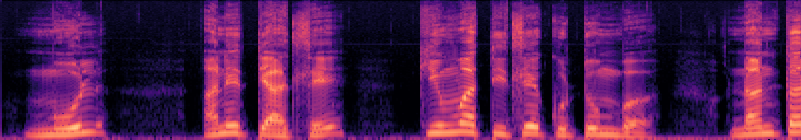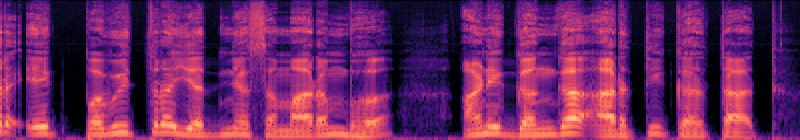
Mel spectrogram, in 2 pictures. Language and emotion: Marathi, neutral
